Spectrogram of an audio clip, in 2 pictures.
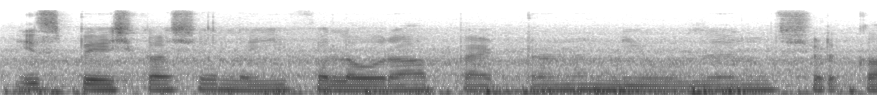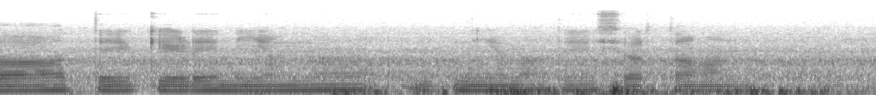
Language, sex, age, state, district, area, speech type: Punjabi, male, 18-30, Punjab, Mohali, rural, read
